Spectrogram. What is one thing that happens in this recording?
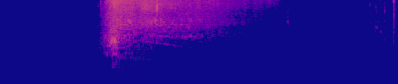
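A fishing line whizzes out.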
